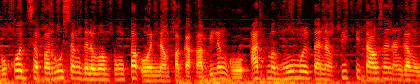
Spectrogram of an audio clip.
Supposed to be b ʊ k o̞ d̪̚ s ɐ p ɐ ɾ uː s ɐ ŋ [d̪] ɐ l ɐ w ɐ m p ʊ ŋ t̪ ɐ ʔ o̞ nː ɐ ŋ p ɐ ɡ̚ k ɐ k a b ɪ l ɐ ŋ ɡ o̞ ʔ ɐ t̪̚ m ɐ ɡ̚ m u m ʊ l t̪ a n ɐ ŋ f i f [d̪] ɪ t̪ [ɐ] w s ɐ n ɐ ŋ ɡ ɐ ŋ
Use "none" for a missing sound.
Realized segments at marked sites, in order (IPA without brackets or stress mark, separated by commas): d̪, t̪, a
